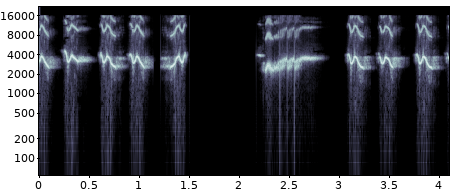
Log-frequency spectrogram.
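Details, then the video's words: Chalk-browed mockingbird song from a tutor recording for cage birds: loud, sharp, twisting whistled notes repeated in quick series, broken by a brief silence and one drawn-out harsh rasping phrase. "Masteran Burung Luar Negeri Suara Kasar - Chalk-browed Mockingbird"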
